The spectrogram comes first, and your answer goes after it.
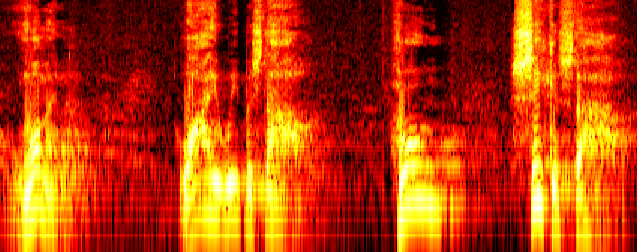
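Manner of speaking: slow, measured, tender King James phrasing; voice of Jesus. Acted. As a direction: draw each word out gently. Jesus speaks to Mary.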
